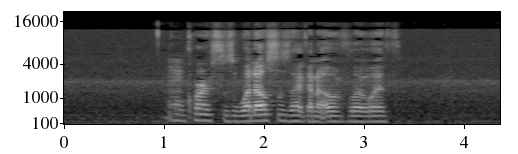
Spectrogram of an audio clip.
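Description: A young woman speaks close into a microphone.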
